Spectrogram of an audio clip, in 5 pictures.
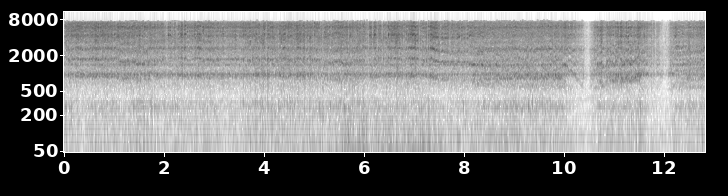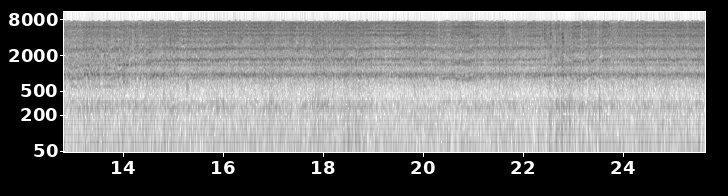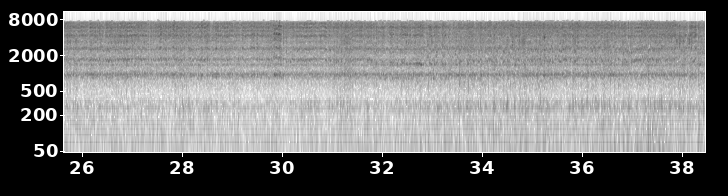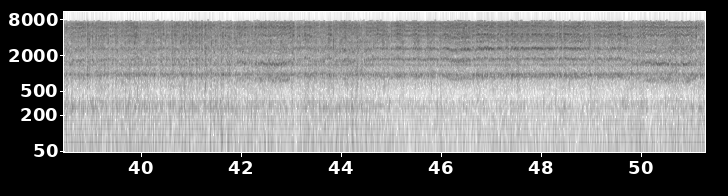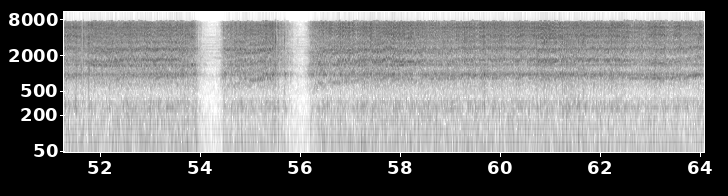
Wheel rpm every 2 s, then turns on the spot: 230, 230, 230, 220, 180, 110, 150, 210, 230, 230, 230, 230, 230, 230, 230, 230, 220, 230, 230, 240, 230, 220, 230, 240, 230, 210, 170, 110, 150, 210, 230, 220.
none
